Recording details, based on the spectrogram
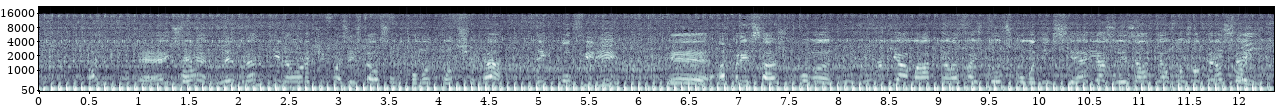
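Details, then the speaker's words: Honda Fan 160 (CG 160) after fitting a silent prepared cam, valve clearance set at 15: steady single-cylinder idle with fast even pulses and only light stock-like valve tick; clearance right, nothing abnormal. "casou com 15 e olha o barulho mano pode chegar perto mais proso original Man"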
